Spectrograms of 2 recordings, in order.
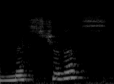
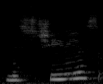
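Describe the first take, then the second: First: "mischievous" as MIS-chuh-vus, first syllable stressed; three syllables. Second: "Mischievous" as mis-CHEE-vee-us, middle stressed; extra syllable. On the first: Teacher showing the other pronunciation, stress on MIS. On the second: Teacher showing the obvious variant, stress on CHEE. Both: Shown as a demonstration. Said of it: "a little bit different pronunciation".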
